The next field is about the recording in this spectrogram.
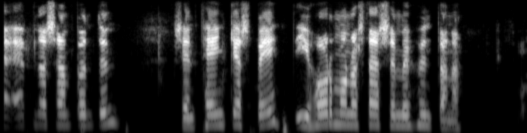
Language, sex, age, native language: Icelandic, female, 70-79, Icelandic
